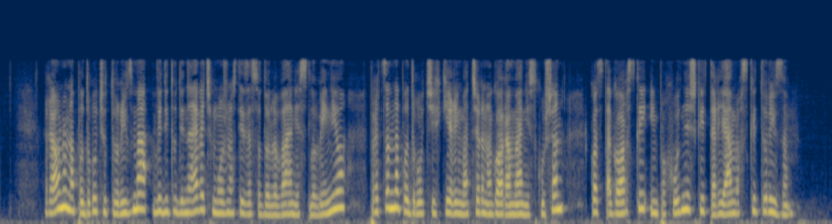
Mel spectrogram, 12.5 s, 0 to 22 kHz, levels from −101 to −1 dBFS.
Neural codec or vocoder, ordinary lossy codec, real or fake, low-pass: codec, 16 kHz, 4 kbps, FreqCodec, smaller model; MP3, 64 kbps; fake; 7.2 kHz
